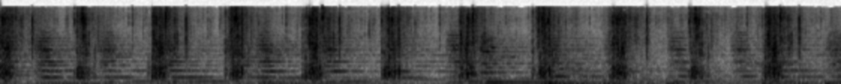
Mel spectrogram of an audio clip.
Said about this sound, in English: When you hear this marching sound, I want you to march. If you're in your car, you can just pat your hands on your lap like it's footsteps.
